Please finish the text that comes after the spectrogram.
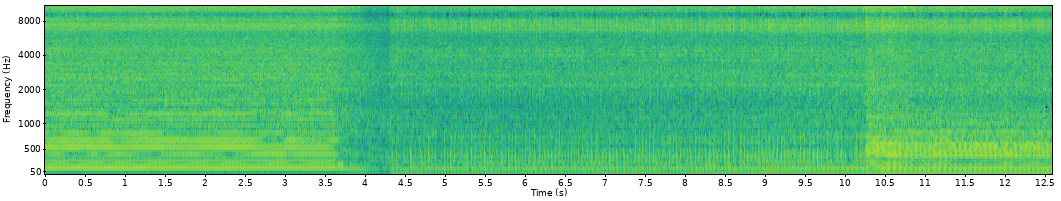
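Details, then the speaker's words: Oleo Mac BC240 strimmer, warmed up, spark plug cleaned: steady idle, then on throttle sags into a rough, uneven drone and never reaches full revs; bogging, blocked in-tank fuel filter suspected. "it definitely feels like the fuel filter in the tank is probably a bit blocked up"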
